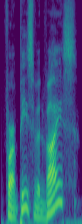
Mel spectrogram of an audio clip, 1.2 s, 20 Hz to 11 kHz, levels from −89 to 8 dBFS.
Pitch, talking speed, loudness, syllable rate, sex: 140 Hz, 240 wpm, -18 LUFS, 7.4 syllables/s, male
